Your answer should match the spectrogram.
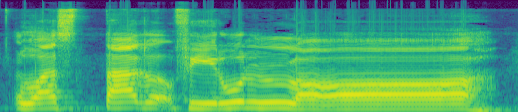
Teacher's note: আল্লাহ শব্দের এই লামটাকে আমরা মোটা করে পড়ব, অর্থাৎ পোর করে পড়ব।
